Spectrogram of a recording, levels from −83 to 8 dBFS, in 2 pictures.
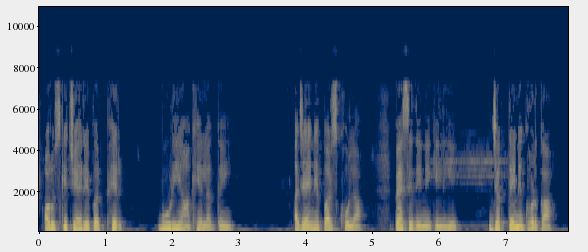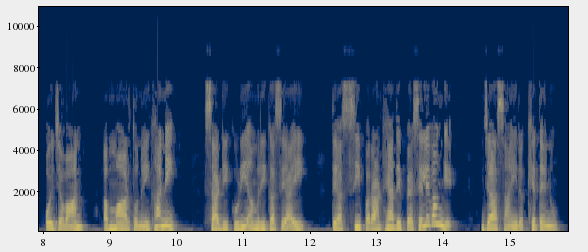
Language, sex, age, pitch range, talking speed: Urdu, female, 40-59, 165-245 Hz, 75 wpm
